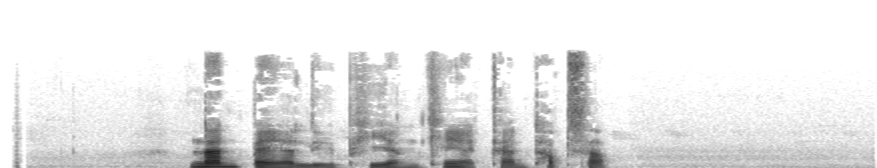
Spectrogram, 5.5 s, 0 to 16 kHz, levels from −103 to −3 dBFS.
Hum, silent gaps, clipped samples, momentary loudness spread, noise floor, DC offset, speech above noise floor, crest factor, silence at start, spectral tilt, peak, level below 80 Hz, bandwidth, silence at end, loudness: none; none; under 0.1%; 15 LU; -71 dBFS; under 0.1%; 44 dB; 28 dB; 1.2 s; -6 dB/octave; -2 dBFS; -74 dBFS; 11.5 kHz; 1.7 s; -27 LUFS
